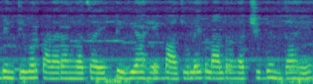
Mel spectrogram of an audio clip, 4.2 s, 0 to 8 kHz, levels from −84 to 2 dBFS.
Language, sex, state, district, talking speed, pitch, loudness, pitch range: Marathi, female, Maharashtra, Gondia, 170 wpm, 215 Hz, -14 LUFS, 205-220 Hz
